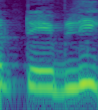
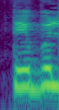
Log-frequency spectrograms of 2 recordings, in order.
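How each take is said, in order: First: टेबली with the final e voiced as "lee"; wrong silent-e reading. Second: Said in the usual way. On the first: Shown as a demonstration. Teacher questioning the spelling, टेबली ending in a sounded "ee". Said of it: "टेबली क्यों नहीं बोलते हैं". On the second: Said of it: "टेबल लिखा है".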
